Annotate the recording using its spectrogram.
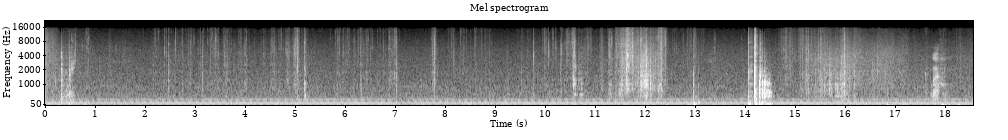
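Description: Plastic wrapping rustling and crinkling in short spells as a heavy metal replica championship belt is unwrapped by hand, with a louder crinkle and thump about fourteen seconds in. A steady low hum runs underneath.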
